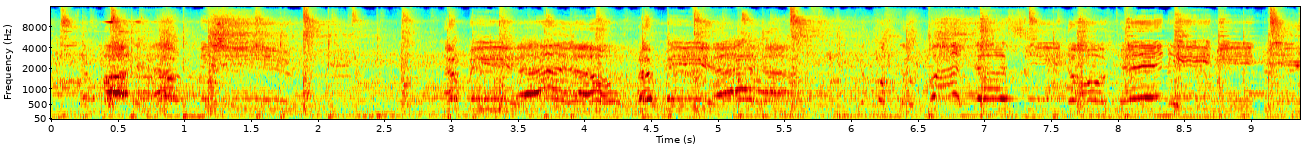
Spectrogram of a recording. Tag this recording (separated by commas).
Music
